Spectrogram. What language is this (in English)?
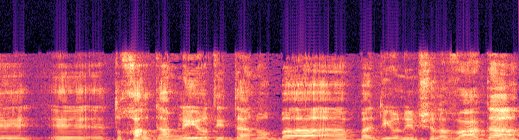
Hebrew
